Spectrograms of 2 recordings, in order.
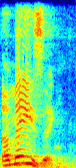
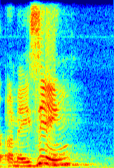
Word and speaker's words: amazing: When you look at a word like amazing, for some reason, growing up, we learn that you put the accent on the maze part and say amazing. You don't say amazing or amazing. It's amazing, amazing.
